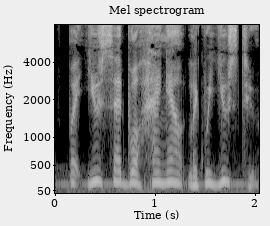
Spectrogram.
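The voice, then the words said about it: Annoyed, angry voice. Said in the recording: “in a pissed off voice”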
